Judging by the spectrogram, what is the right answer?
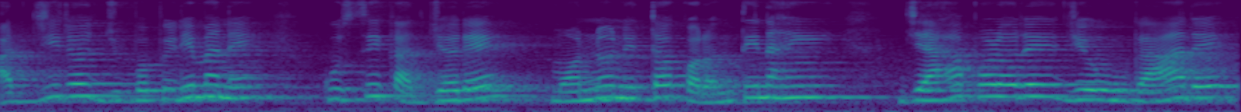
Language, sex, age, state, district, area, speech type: Odia, female, 18-30, Odisha, Khordha, rural, spontaneous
